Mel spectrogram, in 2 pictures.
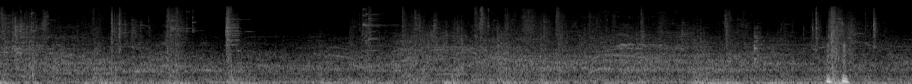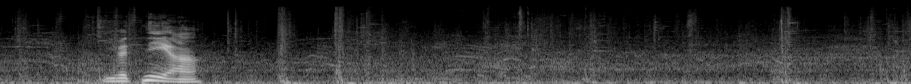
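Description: Swords and shields clash in a large battle.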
